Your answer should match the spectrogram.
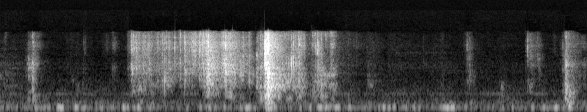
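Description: Hockey trading cards being handled by hand: about a second and a half of cards sliding and rustling against each other, with one sharp tap about two seconds in and a few faint ticks.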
